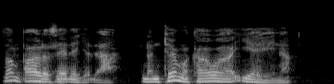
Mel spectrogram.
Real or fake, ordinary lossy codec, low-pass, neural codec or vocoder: real; MP3, 64 kbps; 14.4 kHz; none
